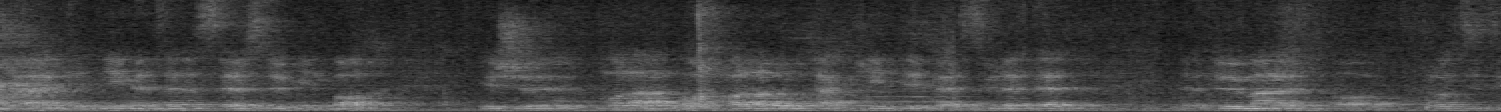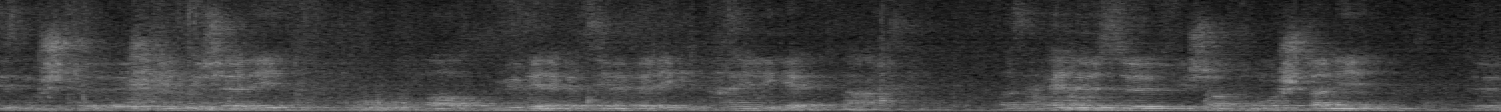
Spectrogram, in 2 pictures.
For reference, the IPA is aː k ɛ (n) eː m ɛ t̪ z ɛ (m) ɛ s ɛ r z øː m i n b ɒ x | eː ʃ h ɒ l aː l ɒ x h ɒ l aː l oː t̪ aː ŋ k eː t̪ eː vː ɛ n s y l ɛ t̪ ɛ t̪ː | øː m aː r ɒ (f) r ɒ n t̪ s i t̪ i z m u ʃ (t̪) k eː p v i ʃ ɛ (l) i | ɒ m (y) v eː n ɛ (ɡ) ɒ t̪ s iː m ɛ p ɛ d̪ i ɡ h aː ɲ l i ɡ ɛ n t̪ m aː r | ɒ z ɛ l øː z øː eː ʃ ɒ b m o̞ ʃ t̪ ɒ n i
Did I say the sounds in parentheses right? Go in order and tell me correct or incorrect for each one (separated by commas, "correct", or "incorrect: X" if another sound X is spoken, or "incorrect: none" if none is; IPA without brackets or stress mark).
correct, incorrect: n, correct, correct, correct, incorrect: yː, incorrect: k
